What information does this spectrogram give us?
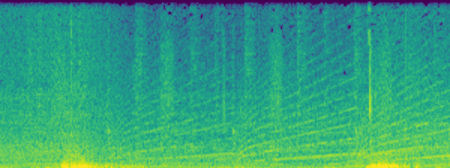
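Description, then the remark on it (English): A trophy truck engine revs and climbs in pitch with two heavy low thumps and skidding tires, loud, with no voices present. “Push the trophy truck out, Get the trophy truck, Get him, get the trophy truck.”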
